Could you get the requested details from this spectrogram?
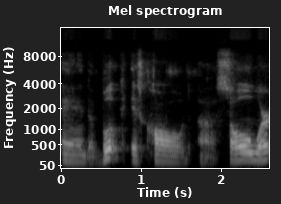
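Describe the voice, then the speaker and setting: At a very slow pace, a man speaks at a medium pitch in a dark, mellow tone with fairly even intonation. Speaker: talk show host. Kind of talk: casual chat. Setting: live stream.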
